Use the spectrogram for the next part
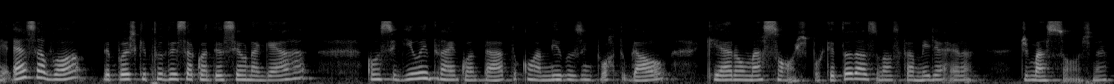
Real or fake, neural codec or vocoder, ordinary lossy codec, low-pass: fake; codec, 16 kHz, 2 kbps, FunCodec, trained on Chinese and English, 25 frames a second; none; none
